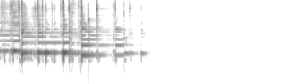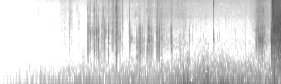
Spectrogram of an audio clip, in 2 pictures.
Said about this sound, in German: Barbara ging festen Schrittes auf diese Frau Eberwein zu.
